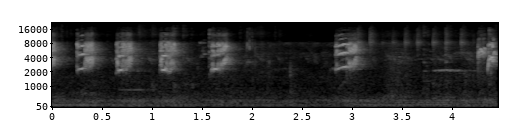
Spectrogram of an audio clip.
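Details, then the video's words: Shrill, piercing lovebird shrieks in four quick evenly spaced bursts, then a pause and two more harsh calls. "Suara burung Lovebird"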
